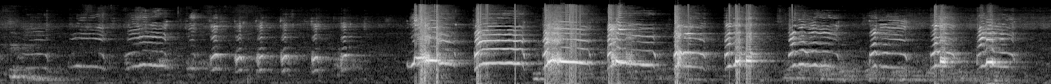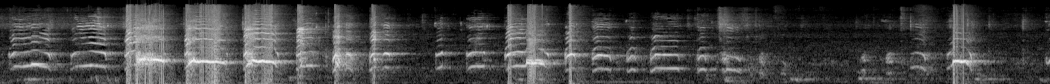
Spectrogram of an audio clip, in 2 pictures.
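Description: Two puppies yip, whimper and bark in a nearly continuous, overlapping chorus of high-pitched cries, loud, with sharp bursts of yelping scattered throughout, as they try to figure out how to get down the stairs.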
